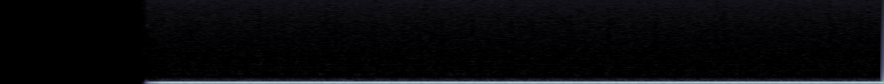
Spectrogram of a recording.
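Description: A steady, very low electronic tone, a deep pure hum, starting just under a second in and holding at one pitch.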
